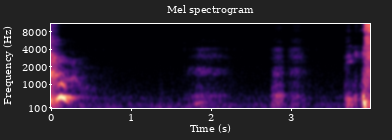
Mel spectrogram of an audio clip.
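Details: Morning sneezes: a sharp burst of air, soft breaths, then another sneeze beginning at the end.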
